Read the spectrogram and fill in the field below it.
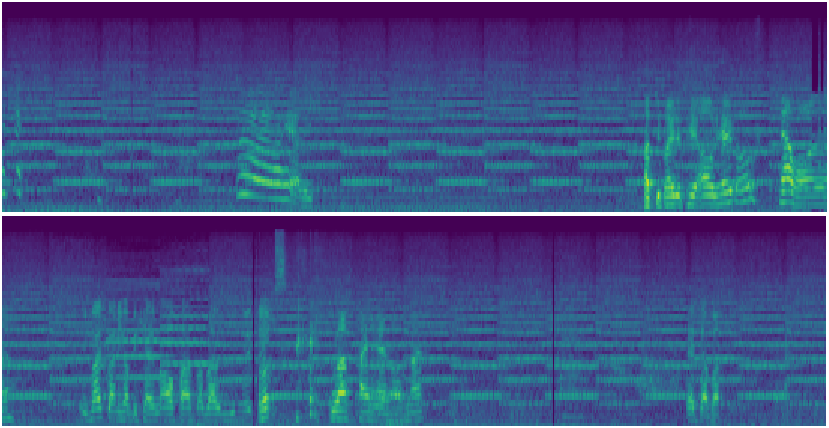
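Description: A two-tone siren wails steadily.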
